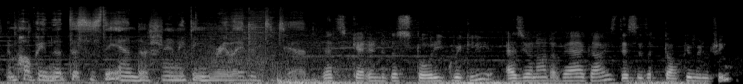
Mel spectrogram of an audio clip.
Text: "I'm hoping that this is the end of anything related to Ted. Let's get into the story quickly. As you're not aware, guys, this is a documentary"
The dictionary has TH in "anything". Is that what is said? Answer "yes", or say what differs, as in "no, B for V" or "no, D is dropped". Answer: yes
